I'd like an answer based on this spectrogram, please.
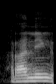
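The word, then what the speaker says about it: running: அதே ரன்னிங் race சொல்லணும், ரன்னிங் race. Double N உச்சரிக்கக்கூடாது. எழுதும்போது டபுள் என் எழுதலாம், உச்சரிக்கும் போது ரன்னிங் ரேஸ்.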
